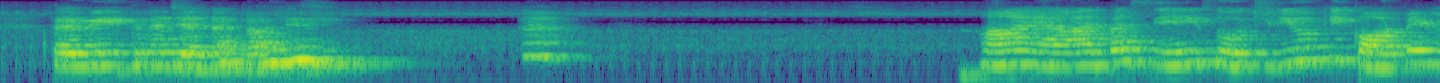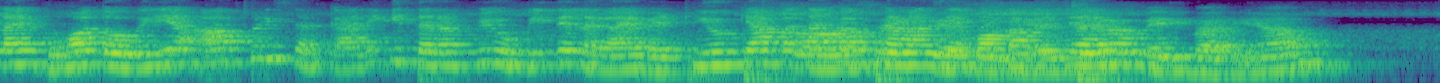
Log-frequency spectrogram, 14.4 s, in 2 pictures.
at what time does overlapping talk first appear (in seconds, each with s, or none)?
11.1 s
